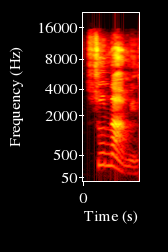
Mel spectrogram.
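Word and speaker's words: tsunami: सुनामी, सुनामी में T silent है, like that.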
